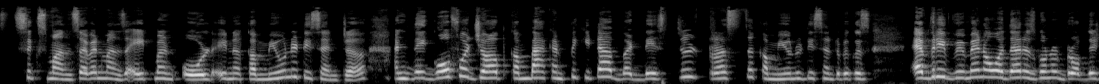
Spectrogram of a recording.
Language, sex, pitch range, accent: English, female, 240-315 Hz, Indian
